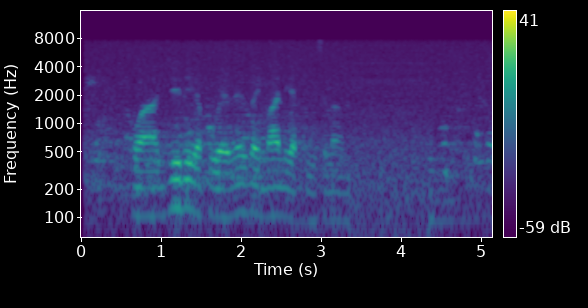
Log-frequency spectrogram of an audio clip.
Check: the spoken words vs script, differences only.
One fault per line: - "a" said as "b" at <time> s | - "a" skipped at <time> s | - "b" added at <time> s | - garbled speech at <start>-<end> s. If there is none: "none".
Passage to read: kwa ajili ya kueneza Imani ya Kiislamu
none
